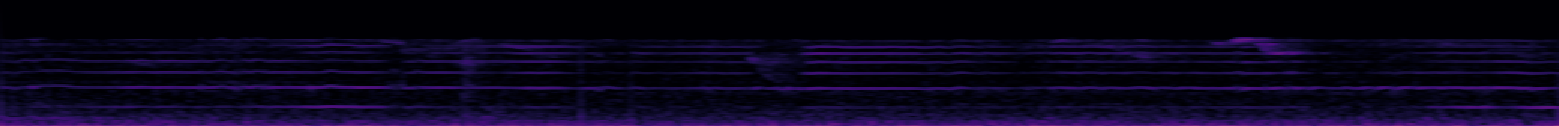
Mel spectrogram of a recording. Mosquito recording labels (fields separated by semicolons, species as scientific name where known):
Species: mosquito; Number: one; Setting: cup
